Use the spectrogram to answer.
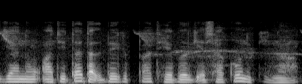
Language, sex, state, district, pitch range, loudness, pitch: Garo, male, Meghalaya, West Garo Hills, 110-130 Hz, -21 LUFS, 120 Hz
